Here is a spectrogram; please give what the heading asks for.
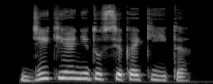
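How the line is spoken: Heavy sigh. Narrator (Russian): тяжело вздохнул Волседал

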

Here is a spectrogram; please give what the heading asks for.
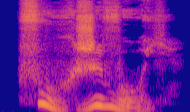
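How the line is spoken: Relieved exhale. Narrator (Russian): Я облегченно выдохнула

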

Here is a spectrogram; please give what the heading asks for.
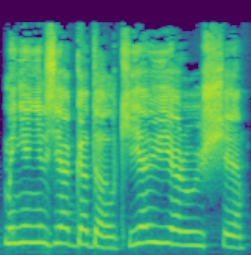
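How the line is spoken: Drunken young woman's voice. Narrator (Russian): Пьяным голосом произнесла одна из девиц

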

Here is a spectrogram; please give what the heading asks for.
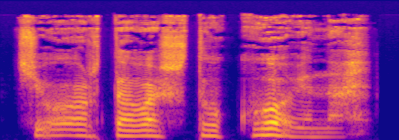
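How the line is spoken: Hoarse over speakers. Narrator (Russian): прохрипел из динамиков Дон

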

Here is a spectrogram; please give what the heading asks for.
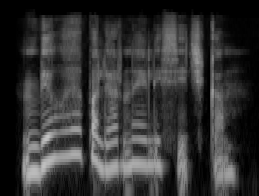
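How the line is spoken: Sad statement. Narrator (Russian): констатировала печально

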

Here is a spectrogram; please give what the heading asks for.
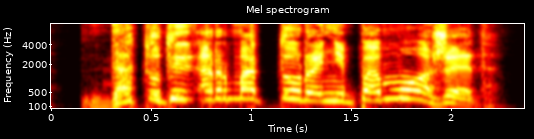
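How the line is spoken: Barked shout. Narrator (Russian): гаркнул Саня

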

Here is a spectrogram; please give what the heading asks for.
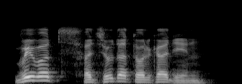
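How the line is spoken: Gloomy. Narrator (Russian): мрачно сказал Ланник

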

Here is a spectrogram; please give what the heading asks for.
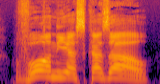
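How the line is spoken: Yelling. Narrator (Russian): повторно заорал Тесма

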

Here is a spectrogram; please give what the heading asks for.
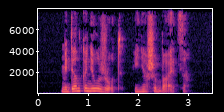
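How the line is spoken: Grim statement. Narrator (Russian): мрачно сказал Огнезвезд

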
